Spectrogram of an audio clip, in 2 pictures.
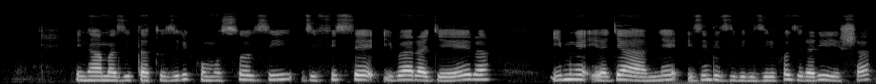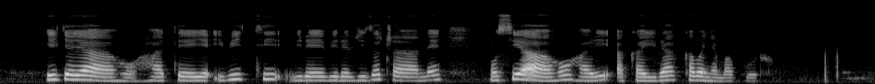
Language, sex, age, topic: Rundi, female, 25-35, agriculture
